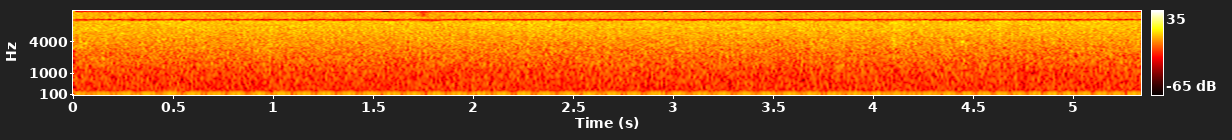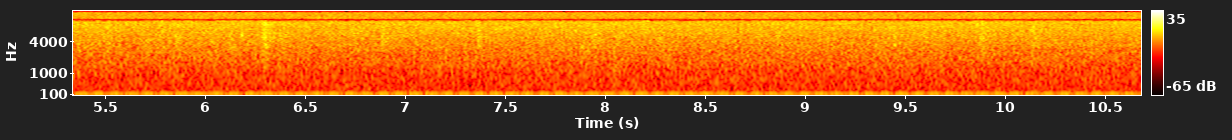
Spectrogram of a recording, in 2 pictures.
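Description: A steady low hum under an even hiss, unchanging throughout, with no speech or music.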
